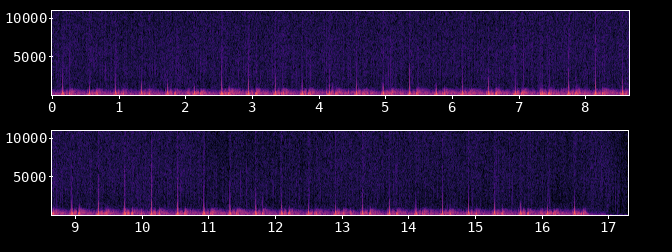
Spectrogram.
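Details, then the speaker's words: Dog with aortic insufficiency, played at slow speed then increased to normal rate: normal first and second sounds, with a high-frequency decrescendo diastolic murmur beginning at the second sound and rushing after each beat. "the murmur characteristically diminishes in intensity after its onset and is called a decrescendo diastolic murmur notice how the normal heart sound pattern is disrupted by this high-frequency diastolic murmur"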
